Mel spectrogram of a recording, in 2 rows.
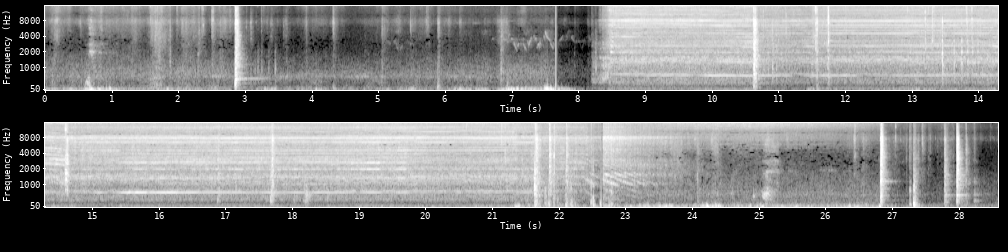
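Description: A log splitter's motor starts about eight seconds in and runs steadily with a whining hum while it splits a log, then shuts off about 21 seconds in and winds down with a falling whine. Knocks of split wood and logs being handled come before and after the run.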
